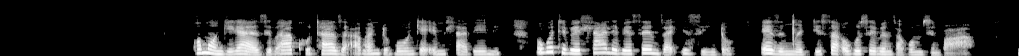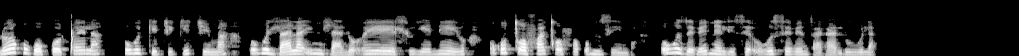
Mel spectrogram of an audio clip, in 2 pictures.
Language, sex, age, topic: North Ndebele, female, 25-35, health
